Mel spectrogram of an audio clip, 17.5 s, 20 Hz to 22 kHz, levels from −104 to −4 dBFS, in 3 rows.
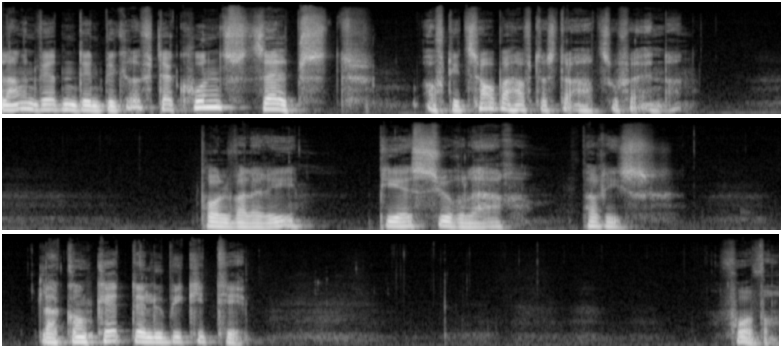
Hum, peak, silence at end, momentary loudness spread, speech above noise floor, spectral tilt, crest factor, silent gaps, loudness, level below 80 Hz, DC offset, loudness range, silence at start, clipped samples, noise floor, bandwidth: none; -6 dBFS; 0 s; 15 LU; 49 dB; -5.5 dB/octave; 20 dB; none; -25 LUFS; -66 dBFS; under 0.1%; 12 LU; 0 s; under 0.1%; -73 dBFS; 18 kHz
